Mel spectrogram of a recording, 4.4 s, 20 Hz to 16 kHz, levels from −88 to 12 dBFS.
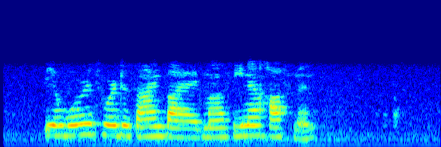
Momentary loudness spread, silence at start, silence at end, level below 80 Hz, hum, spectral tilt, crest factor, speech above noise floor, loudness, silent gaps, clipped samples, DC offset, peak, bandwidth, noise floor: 12 LU; 0.45 s; 0.45 s; -64 dBFS; none; -9.5 dB/octave; 16 dB; 33 dB; -25 LUFS; none; under 0.1%; under 0.1%; -10 dBFS; 3.9 kHz; -57 dBFS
